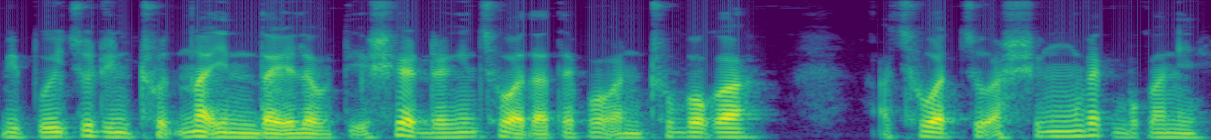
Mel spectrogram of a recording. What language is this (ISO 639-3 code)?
lus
